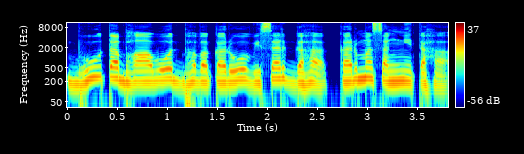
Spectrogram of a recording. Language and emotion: Kannada, neutral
